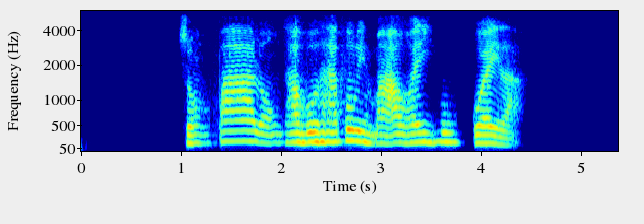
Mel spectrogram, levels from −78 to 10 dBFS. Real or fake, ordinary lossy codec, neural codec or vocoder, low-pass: fake; AAC, 48 kbps; codec, 16 kHz in and 24 kHz out, 0.4 kbps, LongCat-Audio-Codec, fine tuned four codebook decoder; 5.4 kHz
